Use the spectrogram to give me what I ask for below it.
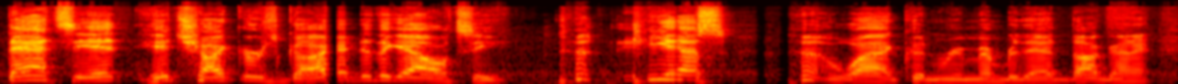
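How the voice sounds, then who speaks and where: A man's voice: on the high side, lively intonation, moderate pace, sharp tone. A man from Washington State hosting a casual livestream while he builds a paper model, folksy and rambling with frequent chuckles. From Washington State, USA.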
